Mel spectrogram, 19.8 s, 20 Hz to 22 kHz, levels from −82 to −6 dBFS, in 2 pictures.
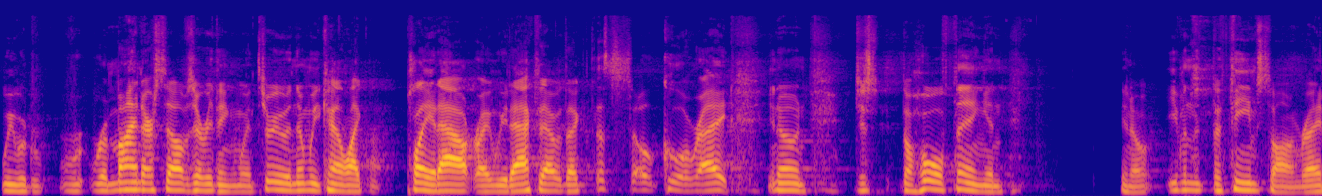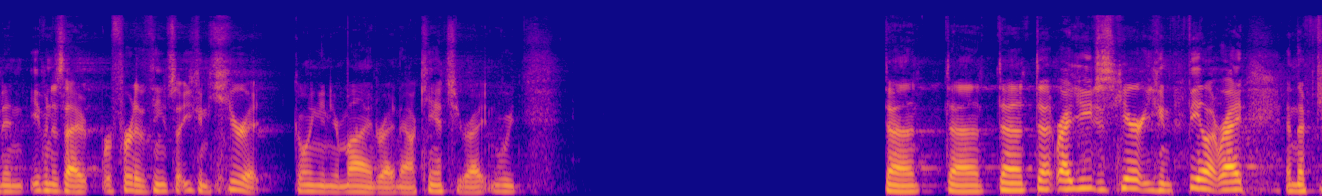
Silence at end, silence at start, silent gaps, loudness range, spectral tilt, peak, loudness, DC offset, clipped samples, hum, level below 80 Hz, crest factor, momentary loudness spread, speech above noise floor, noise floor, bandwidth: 0 s; 0 s; none; 9 LU; -5.5 dB/octave; -4 dBFS; -24 LUFS; under 0.1%; under 0.1%; none; -68 dBFS; 20 dB; 12 LU; over 66 dB; under -90 dBFS; 16 kHz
